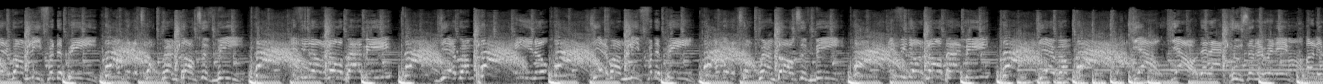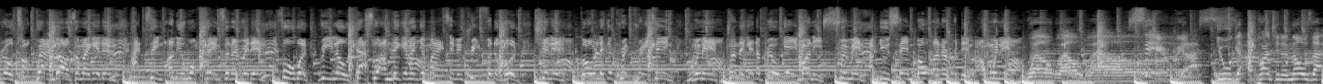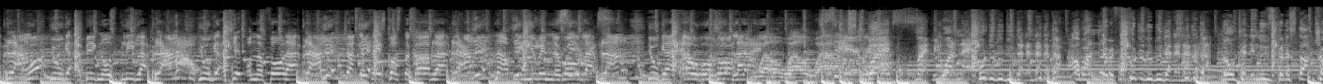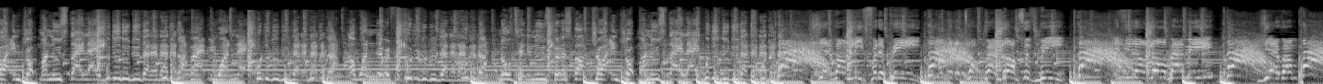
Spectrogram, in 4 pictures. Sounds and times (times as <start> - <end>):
Music: 0.0 - 52.9.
